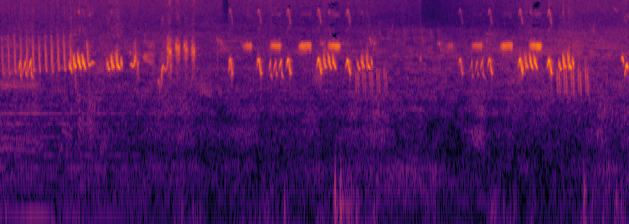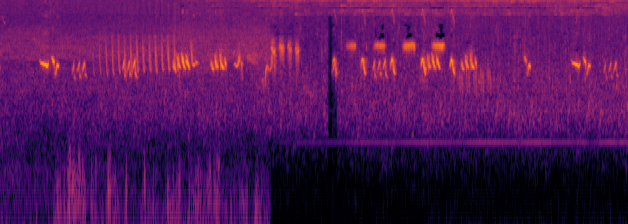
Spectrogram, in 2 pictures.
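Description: Songbirds singing, with short chirps and rapid trills repeating throughout. A gusty low rumble runs underneath for the first two-thirds and stops abruptly.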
